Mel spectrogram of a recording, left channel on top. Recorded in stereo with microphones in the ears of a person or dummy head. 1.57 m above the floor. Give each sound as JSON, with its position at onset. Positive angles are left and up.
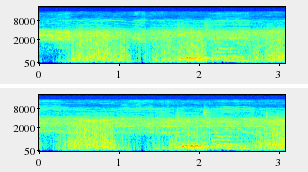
{"t": 1.6, "sound": "a woman speaking", "side_deg": -60, "distance_m": 2.5}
